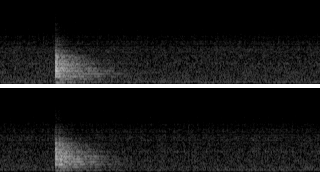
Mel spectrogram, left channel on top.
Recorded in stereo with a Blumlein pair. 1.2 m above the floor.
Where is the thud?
10° left, 1.6 m.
